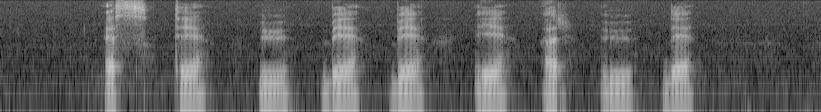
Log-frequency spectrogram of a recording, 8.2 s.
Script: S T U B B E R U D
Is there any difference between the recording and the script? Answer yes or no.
no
